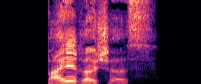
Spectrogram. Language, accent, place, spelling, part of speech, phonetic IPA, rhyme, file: German, Germany, Berlin, bayrisches, adjective, [ˈbaɪ̯ʁɪʃəs], -aɪ̯ʁɪʃəs, De-bayrisches.ogg
- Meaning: strong/mixed nominative/accusative neuter singular of bayrisch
